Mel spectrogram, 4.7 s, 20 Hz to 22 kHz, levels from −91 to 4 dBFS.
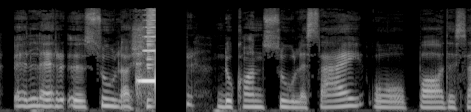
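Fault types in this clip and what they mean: unstable filter: A recursive filter in the speech path went unstable, so its output fed on itself and grew without bound. Starting at 1.36 s, a tone around 1 kHz swells over about 190 ms until it clips and the arithmetic overflows, then the sound drops out for 320 ms before the filter resets, with the event over by 1.87 s. Acoustic feedback howl builds more slowly and never ends in silence, and a plain dropout has no rising tone before it.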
